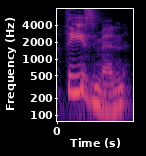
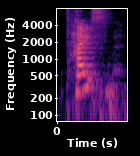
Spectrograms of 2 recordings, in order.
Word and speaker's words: Tyman: It's actually pronounced not Theman, not Thyman. It's pronounced Tyman." Tyman is the proper pronunciation. I told that story at my Christmas last year. My dad said, "Of course it's Tyman." That's a German name.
